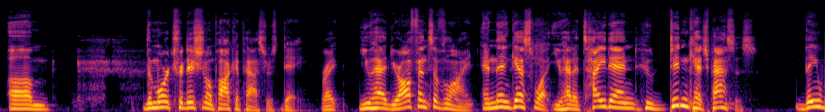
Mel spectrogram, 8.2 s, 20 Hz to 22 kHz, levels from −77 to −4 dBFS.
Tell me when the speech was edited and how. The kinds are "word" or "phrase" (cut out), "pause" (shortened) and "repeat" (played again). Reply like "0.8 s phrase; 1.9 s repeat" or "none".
3.5 s pause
